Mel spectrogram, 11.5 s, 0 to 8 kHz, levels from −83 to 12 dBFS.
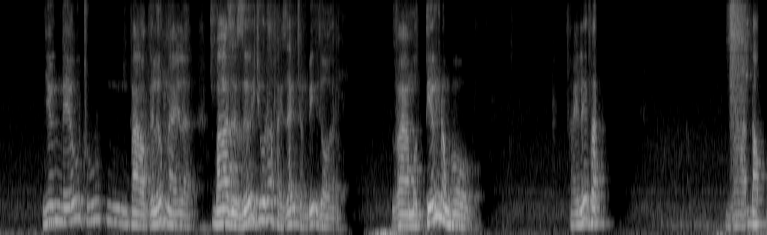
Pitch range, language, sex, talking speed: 145-175 Hz, Vietnamese, male, 145 wpm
